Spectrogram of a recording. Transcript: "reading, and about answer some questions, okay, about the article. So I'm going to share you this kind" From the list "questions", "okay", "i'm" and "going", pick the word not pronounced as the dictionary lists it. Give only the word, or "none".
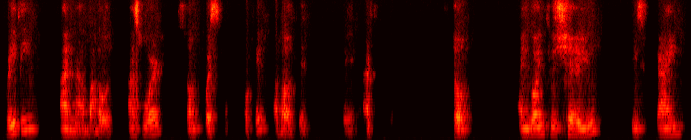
questions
